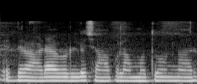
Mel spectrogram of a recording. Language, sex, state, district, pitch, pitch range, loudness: Telugu, female, Andhra Pradesh, Visakhapatnam, 175 Hz, 170-175 Hz, -13 LUFS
